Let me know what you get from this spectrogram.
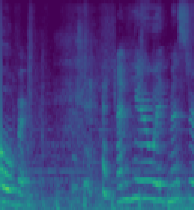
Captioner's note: laughs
